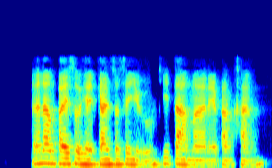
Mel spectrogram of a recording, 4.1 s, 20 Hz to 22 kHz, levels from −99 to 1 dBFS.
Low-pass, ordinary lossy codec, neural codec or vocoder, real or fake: 5.4 kHz; Opus, 64 kbps; none; real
